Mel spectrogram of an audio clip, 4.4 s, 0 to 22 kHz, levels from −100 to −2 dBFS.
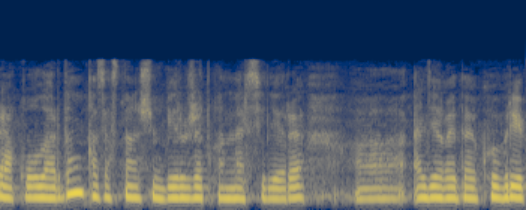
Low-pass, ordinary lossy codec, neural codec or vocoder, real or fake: none; none; codec, 16 kHz, 4 kbps, FreqCodec, larger model; fake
